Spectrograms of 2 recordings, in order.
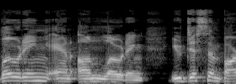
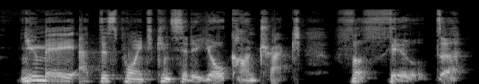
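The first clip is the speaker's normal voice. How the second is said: draconic, imp-like creature voice; 4 semitones lower than usual. Narrator voicing an imp dismissing its associate: draconic imp voice. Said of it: "the imp speaks in a draconic voice".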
